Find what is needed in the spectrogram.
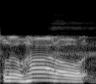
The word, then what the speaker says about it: Lujano: It's Lujano. The J is an H like in San Jose.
